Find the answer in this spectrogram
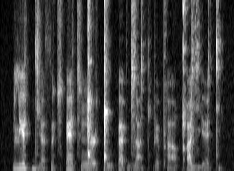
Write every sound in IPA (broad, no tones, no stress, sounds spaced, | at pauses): lʲ ɜ tʲ dʲ a̰ θ u t͡s ʔ ɛ t͡s ŋ͡ǃ ə˞ ǃ ṵ ʔ ɜ ʔ d͡z a̰ tʲ p ɛ̰ pʼ a̰ qʼ ɛ zʲ ɛ̰ tʲ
